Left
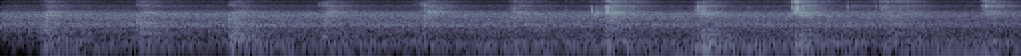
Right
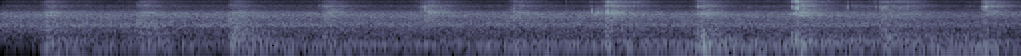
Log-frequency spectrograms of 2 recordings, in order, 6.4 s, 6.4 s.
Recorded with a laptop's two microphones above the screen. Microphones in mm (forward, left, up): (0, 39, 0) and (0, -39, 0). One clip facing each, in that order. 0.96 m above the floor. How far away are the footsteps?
About 3.5 m.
